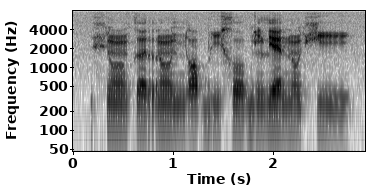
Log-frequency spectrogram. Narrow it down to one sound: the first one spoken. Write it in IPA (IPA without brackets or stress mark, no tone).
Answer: ç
